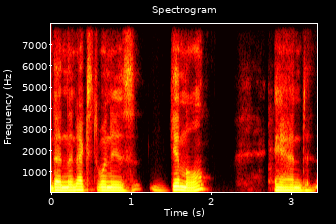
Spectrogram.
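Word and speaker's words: גימל: And then the next one is gimmel. And this is pronounced like the English letter G as in God.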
